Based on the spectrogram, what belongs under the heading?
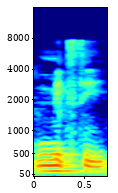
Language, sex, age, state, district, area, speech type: Punjabi, male, 18-30, Punjab, Muktsar, rural, spontaneous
